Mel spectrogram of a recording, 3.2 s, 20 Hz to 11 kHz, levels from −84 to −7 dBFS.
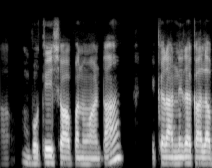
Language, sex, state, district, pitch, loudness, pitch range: Telugu, male, Telangana, Nalgonda, 120 Hz, -18 LUFS, 115-125 Hz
